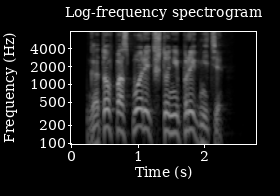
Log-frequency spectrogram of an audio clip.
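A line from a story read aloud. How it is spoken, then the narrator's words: Calm, friendly. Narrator (Russian): Градов говорил спокойно, даже доброжелательно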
